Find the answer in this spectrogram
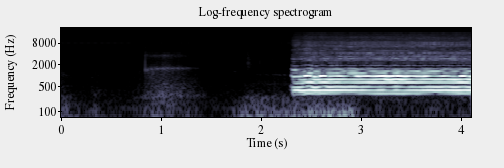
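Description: A sampled female voice from Soundiron's Voices of Gaia library, played in the Kontakt sampler, comes in suddenly about two seconds in and holds one steady sung note. Before it there is near silence.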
